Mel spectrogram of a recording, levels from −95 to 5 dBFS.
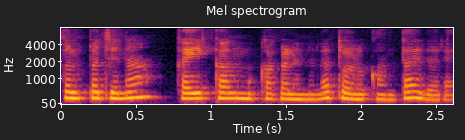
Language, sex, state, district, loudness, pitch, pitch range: Kannada, female, Karnataka, Shimoga, -15 LUFS, 225 Hz, 205-240 Hz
